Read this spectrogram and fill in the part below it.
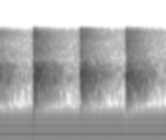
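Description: Three muffled claps made with cupped hands, flamenco sordas palmas, evenly spaced with a soft hollow thud, close and alone without speech.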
